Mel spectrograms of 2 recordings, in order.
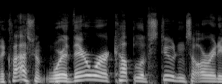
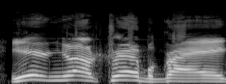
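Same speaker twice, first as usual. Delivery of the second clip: Texas drawl with one word stretched out; 2 semitones higher, 4 dB louder than usual. Retelling what a coach from Texas said in biology class: imitating Coach Dumbass's Texas accent. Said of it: "so he talked like this".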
